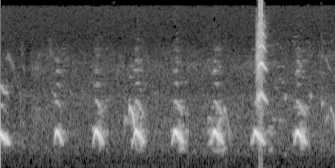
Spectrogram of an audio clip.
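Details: American coot calling in a rapid run of eight short, nasal notes, some with a slight downward slur, roughly two or three each second, with one sharp click near the end.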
